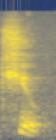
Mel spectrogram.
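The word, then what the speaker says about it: 九: The title is a play on the Japanese pronunciation of the year 1984, because in Japanese the number 9 is pronounced Q.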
